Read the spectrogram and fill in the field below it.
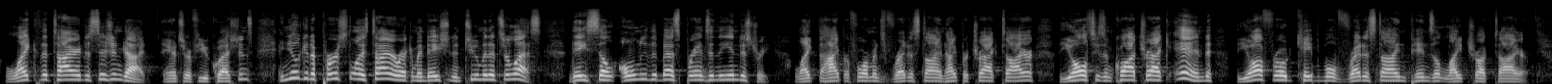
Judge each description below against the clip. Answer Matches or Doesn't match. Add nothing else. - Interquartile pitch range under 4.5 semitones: Doesn't match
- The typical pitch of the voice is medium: Doesn't match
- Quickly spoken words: Doesn't match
